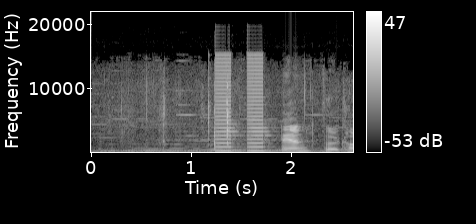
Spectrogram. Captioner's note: beeping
